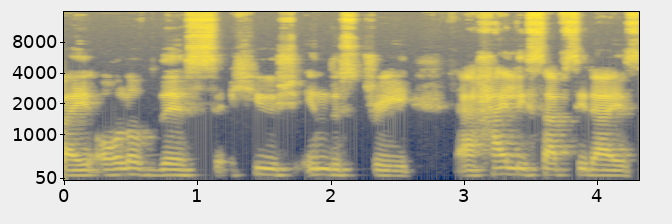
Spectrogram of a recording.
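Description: With a Spanish accent, a man of medium pitch speaks at a fairly slow pace. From Chile. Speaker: ocean policy expert. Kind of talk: casual interview. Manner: halting.

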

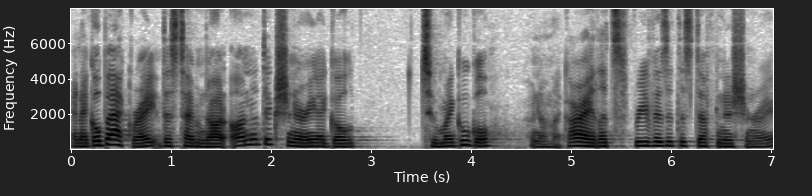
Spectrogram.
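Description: At a fairly quick pace, a woman talks in an unremarkable speaking voice of medium pitch with ordinary pitch variation. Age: 20s. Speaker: elementary school teacher. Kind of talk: casual interview.

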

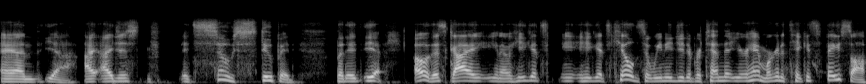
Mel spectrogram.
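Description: A man speaks at a moderate pace in a fairly high pitch. His pitch variation is ordinary. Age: 30s. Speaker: podcast host. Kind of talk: casual chat. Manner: animated.

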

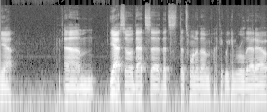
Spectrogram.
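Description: Here a man with a fairly low pitch speaks in a bright, sharp tone at a moderate pace. His intonation is fairly even, with long, frequent pauses. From Newfoundland, Canada. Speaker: podcast host, filmmaker and comedian. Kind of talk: casual chat.

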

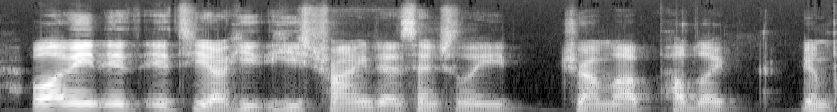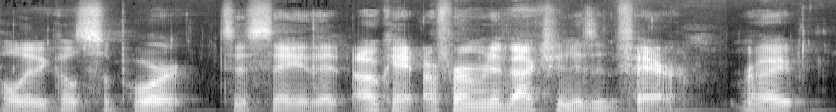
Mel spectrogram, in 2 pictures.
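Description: A man talks at a fairly quick pace in a normal speaking voice with a medium pitch and ordinary pitch variation. The recording is very clean, with a silent background. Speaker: podcast co-host, graduate student. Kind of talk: casual chat.

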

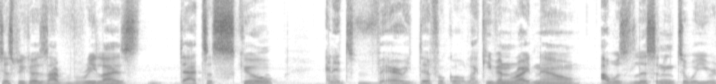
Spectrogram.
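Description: A man speaks at a moderate pace with medium pitch and fairly even intonation, recorded very cleanly against a silent background. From Mexico, raised in East Los Angeles. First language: Spanish. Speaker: former college speech competitor. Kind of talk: casual interview.

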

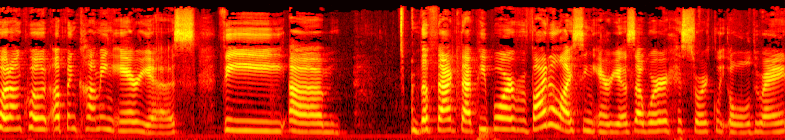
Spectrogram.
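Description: In a raised, projected voice, a woman speaks at a moderate pace with a high pitch, a bright, sharp tone and lively intonation. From Ciudad Juarez, Mexico; moved to US in 2000. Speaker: history professor. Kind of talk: presentation to a live audience.

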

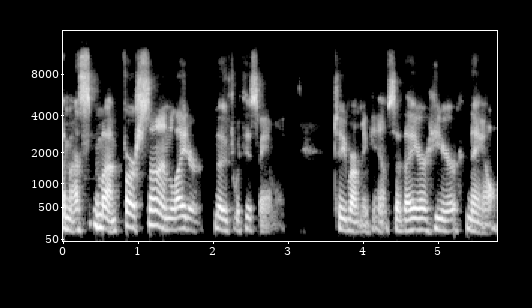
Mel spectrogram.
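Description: In a Southern US accent, a woman talks at a moderate pace with a very deep, low pitch. Her pitch varies in an ordinary way. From Mississippi. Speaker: church choir member and retired piano teacher. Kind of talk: casual interview.

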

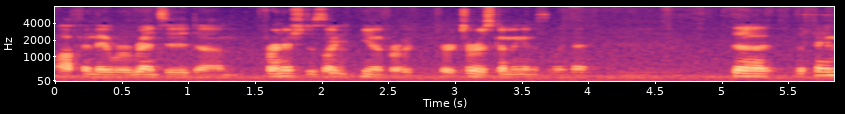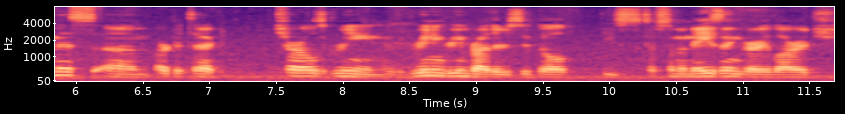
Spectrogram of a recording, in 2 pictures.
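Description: His loudness rising and falling sharply, a man speaks at a fairly quick pace. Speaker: housing advocate and urban planner. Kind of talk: casual interview. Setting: outdoors at a train station courtyard. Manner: hesitant with fillers.

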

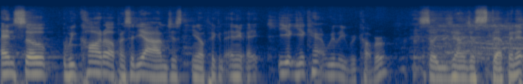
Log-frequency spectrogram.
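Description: With a normal speaking voice, a man talks at a fairly quick pace in a fairly high pitch, with ordinary pitch variation. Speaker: congregant. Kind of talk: testimony.

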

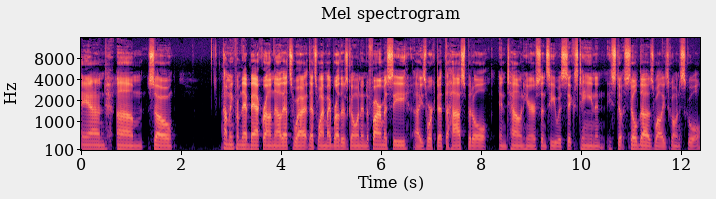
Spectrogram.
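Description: In a very clean recording with a silent background and a dry, close sound with no echo, a man with an Upper Midwest accent talks at a medium pitch and moderate pace with monotone, flat intonation. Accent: Upper Midwest American. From US Midwest, Kenosha, Wisconsin. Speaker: drummer. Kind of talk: casual interview chat.

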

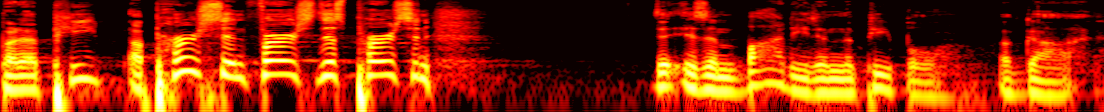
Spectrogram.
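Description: A man speaks with a Memphis accent. The sound is dry and close, with no echo. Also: moderate pace. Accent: Southern US (Memphis). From US South, Memphis. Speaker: pastor. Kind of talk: sermon. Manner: halting.

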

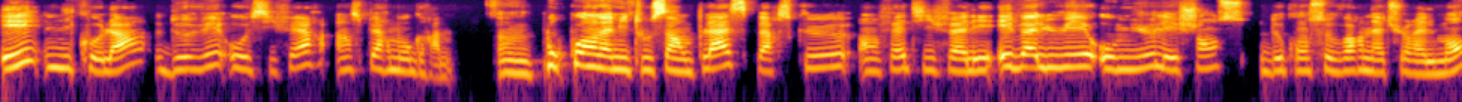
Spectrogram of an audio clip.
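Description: In a plain, everyday voice, a woman speaks at a fairly slow pace and fairly high pitch, with ordinary pitch variation. The sound is dry and close with no echo, over a quiet background. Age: 30s. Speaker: young mother with endometriosis. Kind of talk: casual interview.

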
